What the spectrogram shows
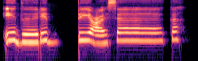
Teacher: you would be reading only one ba. The ba sakin would be completely ignored. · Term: idgham mutamathilain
